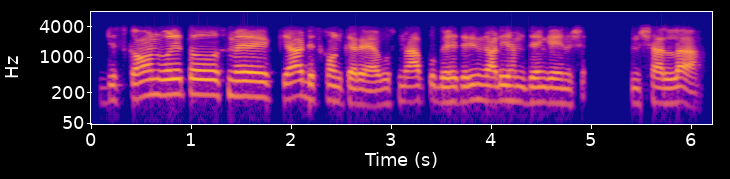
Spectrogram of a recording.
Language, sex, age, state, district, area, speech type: Urdu, female, 18-30, Bihar, Gaya, urban, conversation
